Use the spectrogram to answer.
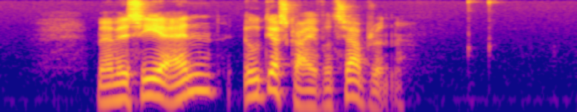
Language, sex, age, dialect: Faroese, male, 36-60, Suðurstreymoy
